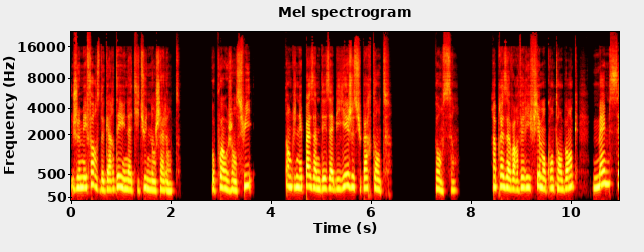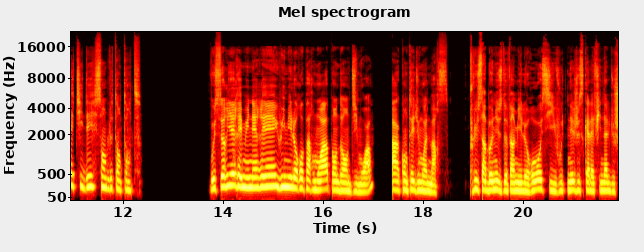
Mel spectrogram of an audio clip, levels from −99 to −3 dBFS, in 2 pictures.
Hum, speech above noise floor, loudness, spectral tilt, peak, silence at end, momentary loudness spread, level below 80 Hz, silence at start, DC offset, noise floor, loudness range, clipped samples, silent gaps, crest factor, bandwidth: none; 66 dB; -21 LUFS; -5 dB/octave; -4 dBFS; 0 s; 10 LU; -70 dBFS; 0 s; under 0.1%; -87 dBFS; 6 LU; under 0.1%; none; 18 dB; 19.5 kHz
